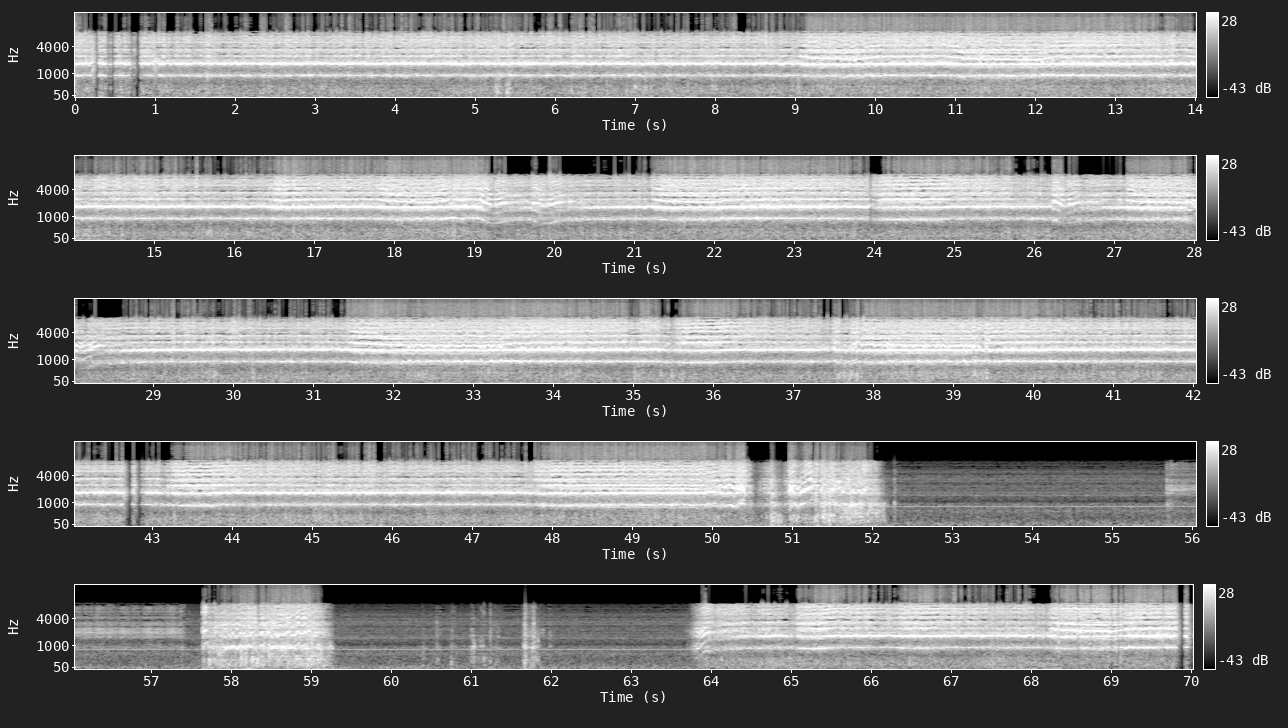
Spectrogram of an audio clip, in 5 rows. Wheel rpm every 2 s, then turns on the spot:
230, 230, 240, 230, 230, 220, 230, 230, 230, 200, 210, 230, 220, 210, 210, 230, 210, 230, 230, 220, 230, 230, 230, 230, 210, 170, 20, 10, 110, 90, 0, 70, 220, 230, 220.
none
